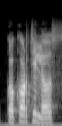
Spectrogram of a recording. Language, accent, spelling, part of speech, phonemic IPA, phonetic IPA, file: Armenian, Eastern Armenian, կոկորդիլոս, noun, /kokoɾtʰiˈlos/, [kokoɾtʰilós], Hy-ea-կոկորդիլոս.ogg
- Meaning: crocodile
